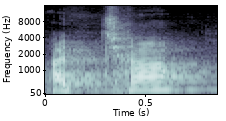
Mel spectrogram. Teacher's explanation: तो इसमें चा तुम्हारा अल्प प्राण है, छा तुम्हारा महाप्राण है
